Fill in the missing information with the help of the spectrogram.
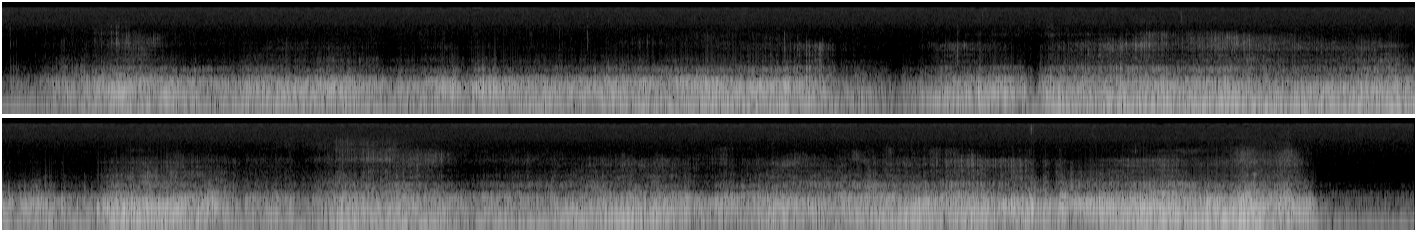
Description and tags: Doing some stuff underwater.
under, underwater, water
